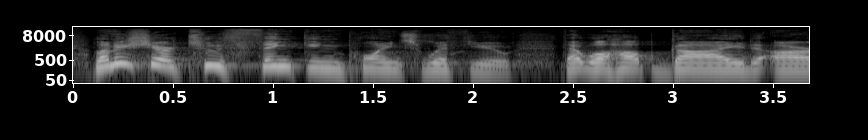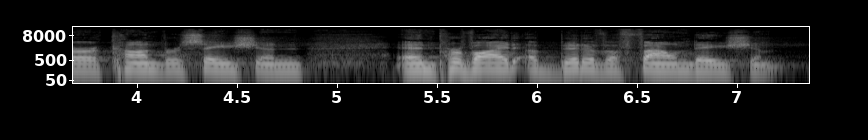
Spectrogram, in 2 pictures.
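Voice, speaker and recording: A male pastor teaching a sermon, earnest and emphatic, repeating key words for listeners to underline in their notes. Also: sits high.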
